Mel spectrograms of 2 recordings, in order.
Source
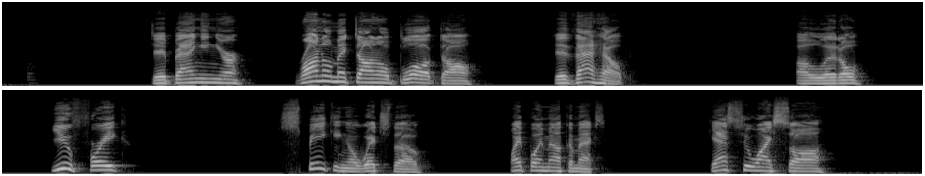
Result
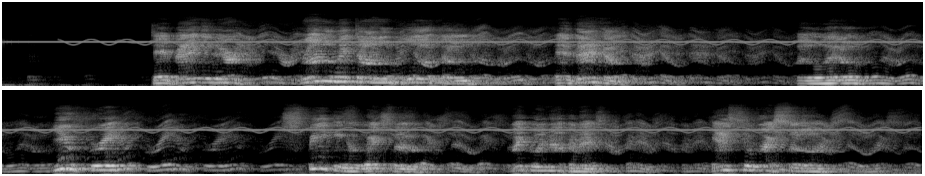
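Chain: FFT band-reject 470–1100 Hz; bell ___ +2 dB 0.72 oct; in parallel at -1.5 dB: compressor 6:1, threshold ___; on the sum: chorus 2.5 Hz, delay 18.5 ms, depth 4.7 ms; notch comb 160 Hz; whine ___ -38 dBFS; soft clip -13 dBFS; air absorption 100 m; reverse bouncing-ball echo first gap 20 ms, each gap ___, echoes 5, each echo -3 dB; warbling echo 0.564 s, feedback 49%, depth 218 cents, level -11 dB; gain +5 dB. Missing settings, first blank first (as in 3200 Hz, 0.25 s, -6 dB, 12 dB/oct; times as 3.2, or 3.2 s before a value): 5800 Hz, -33 dBFS, 3100 Hz, 1.5×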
